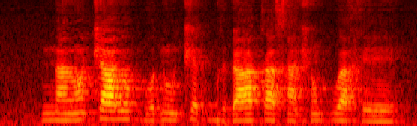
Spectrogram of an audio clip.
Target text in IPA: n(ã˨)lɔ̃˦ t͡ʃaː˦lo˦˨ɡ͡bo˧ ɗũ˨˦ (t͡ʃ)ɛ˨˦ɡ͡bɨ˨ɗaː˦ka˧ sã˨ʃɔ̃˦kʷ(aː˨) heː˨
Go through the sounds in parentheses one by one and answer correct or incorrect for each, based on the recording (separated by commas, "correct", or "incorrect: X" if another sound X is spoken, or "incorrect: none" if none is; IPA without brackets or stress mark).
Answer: correct, correct, incorrect: aː˧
